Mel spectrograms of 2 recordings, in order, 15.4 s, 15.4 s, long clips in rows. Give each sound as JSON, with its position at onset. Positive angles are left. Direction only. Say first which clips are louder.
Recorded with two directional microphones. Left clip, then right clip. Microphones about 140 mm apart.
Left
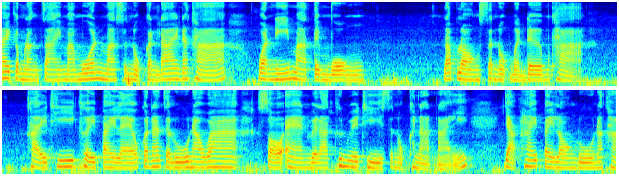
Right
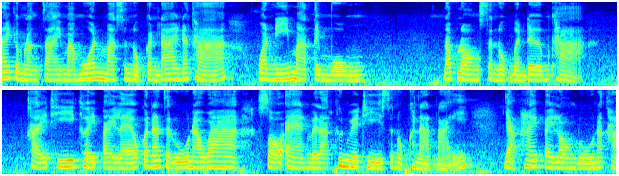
{"t": 0.0, "sound": "a woman's voice", "louder": "left 7 dB", "side_deg": 30}
{"t": 5.5, "sound": "a woman's voice", "louder": "left 7 dB", "side_deg": 30}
